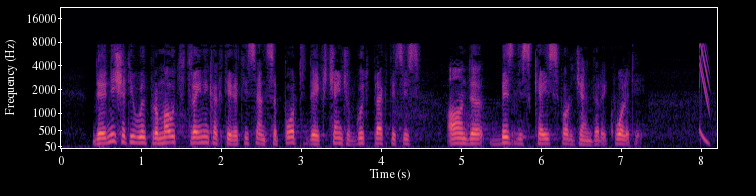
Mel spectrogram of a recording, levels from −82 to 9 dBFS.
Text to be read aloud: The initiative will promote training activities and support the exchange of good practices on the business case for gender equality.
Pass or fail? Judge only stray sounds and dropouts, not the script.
fail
